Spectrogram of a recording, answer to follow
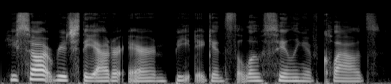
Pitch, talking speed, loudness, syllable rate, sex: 170 Hz, 230 wpm, -21 LUFS, 4.9 syllables/s, female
